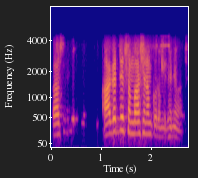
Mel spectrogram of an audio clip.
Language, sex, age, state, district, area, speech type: Sanskrit, male, 30-45, Karnataka, Vijayapura, urban, conversation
